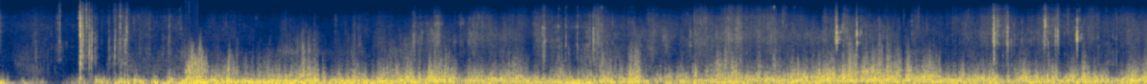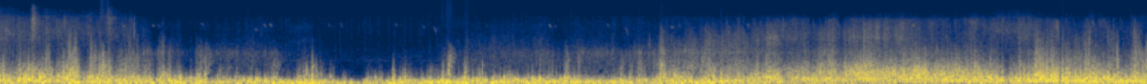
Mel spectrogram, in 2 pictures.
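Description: Wind buffeting the microphone in a steady low rumble, with a hiker's footsteps on the trail, most distinct in the first half.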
